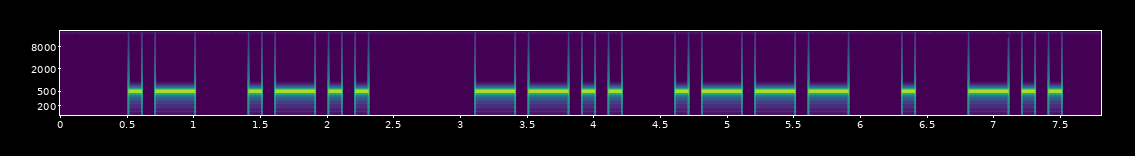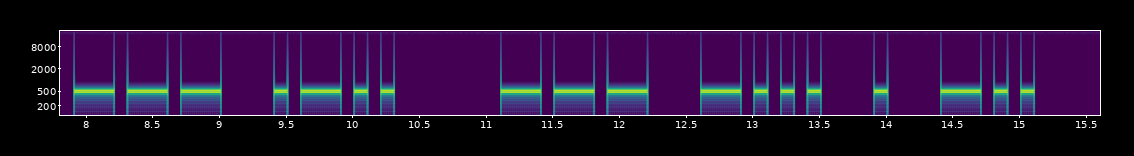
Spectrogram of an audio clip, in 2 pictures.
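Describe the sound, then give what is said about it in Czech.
Morse code telegraph beeps tap out a short Czech sentence. Many short and long pulses of one steady mid-pitched tone fall in rhythmic groups separated by brief pauses, running unbroken with no other sound. “a když jste chtěli vyťukat třeba větu Al snědl oběd, znělo to takhle.”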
